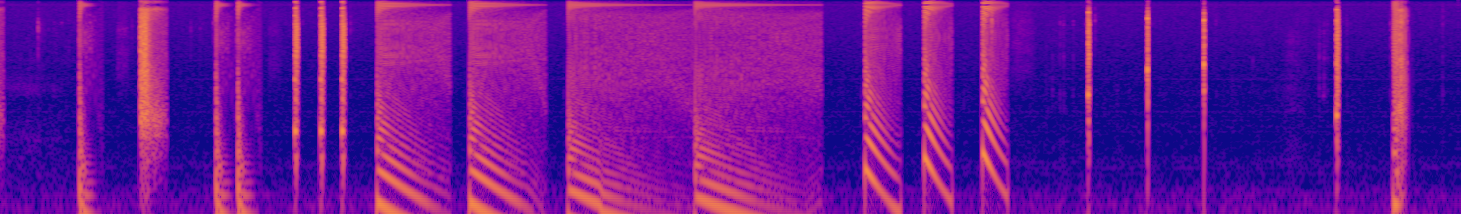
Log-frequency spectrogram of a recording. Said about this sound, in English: And I thought, well, maybe it needs some bleep drum. We haven't gotten the bleep drum out in a while, have we? Who remembers the bleep drum? It's this thing.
